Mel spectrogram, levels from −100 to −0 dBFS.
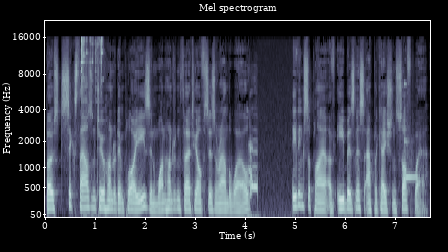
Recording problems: jangling keys; loud; at 0.5 s; peak 1 dB above the speech
dog barking; noticeable; at 4 s; peak 3 dB below the speech
audio cutting out; at 4.5 s for 0.5 s
doorbell; noticeable; at 7 s; peak 5 dB below the speech

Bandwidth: 15.5 kHz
